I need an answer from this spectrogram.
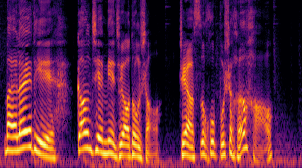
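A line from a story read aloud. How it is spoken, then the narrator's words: Ringmaster, slight smile. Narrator (Chinese): 金发马戏团团长微微一笑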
